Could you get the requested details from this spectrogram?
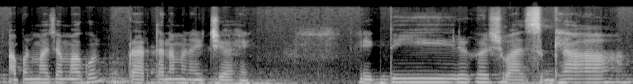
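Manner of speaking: ordinary delivery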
